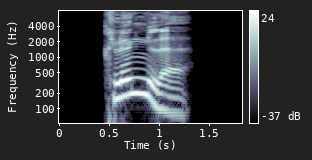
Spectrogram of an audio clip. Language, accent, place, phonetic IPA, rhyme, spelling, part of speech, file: German, Germany, Berlin, [ˈklʏŋlə], -ʏŋlə, klüngle, verb, De-klüngle.ogg
- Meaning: inflection of klüngeln: 1. first-person singular present 2. first/third-person singular subjunctive I 3. singular imperative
